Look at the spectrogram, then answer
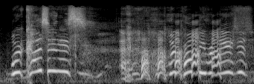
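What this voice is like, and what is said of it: Weak put-on Irish accent. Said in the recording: “That's a very Irish sounding accent. ... Not so good. ... Sorry, my accent was bad.”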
